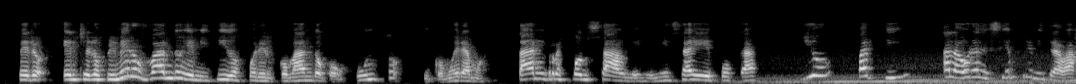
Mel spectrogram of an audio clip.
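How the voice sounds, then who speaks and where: At a fairly slow pace, a woman speaks with vocal fry at a medium pitch. Her voice shows very wide pitch swings and big swings in loudness. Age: 70s. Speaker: retired literature teacher. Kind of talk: testimony. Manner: halting, with repetitions.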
